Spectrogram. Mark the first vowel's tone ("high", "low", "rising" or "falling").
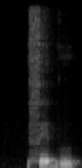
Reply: low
